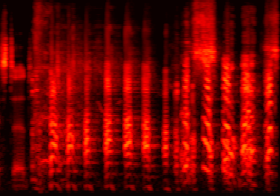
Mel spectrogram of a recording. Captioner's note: all laughing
